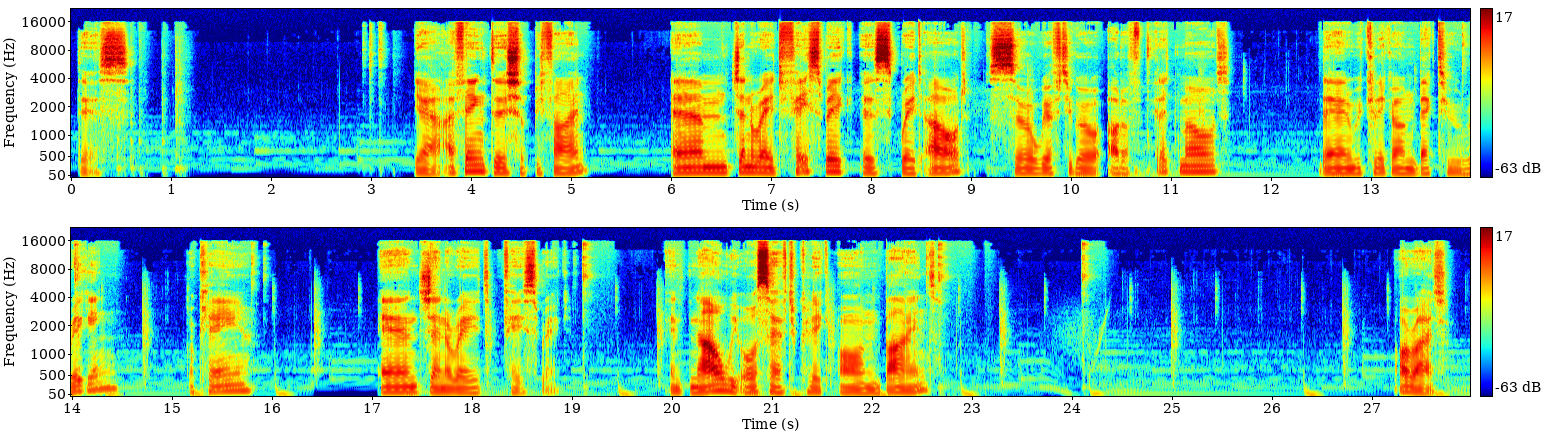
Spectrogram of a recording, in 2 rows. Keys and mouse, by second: 0.7 click, 1.8 click, 2.7 click, 2.9 click, 10.6 Tab, 13.8-15.8 drag, 18.9 click, 22.5-26.5 drag.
